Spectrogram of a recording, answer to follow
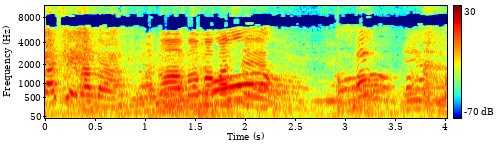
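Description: Chatter of several people, children among them, talking and calling out over one another, with a short lull about two and a half seconds in.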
